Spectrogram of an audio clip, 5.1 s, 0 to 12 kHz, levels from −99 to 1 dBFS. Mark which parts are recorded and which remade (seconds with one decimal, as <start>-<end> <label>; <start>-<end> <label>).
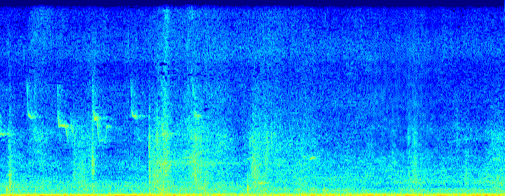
0.0-3.7 recorded; 3.7-4.4 remade; 4.4-5.1 recorded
